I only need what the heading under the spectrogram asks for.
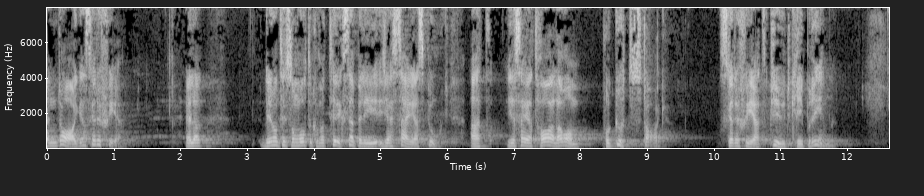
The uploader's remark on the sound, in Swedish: Inspelad i Roseniuskyrkan den 25 december 2022.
